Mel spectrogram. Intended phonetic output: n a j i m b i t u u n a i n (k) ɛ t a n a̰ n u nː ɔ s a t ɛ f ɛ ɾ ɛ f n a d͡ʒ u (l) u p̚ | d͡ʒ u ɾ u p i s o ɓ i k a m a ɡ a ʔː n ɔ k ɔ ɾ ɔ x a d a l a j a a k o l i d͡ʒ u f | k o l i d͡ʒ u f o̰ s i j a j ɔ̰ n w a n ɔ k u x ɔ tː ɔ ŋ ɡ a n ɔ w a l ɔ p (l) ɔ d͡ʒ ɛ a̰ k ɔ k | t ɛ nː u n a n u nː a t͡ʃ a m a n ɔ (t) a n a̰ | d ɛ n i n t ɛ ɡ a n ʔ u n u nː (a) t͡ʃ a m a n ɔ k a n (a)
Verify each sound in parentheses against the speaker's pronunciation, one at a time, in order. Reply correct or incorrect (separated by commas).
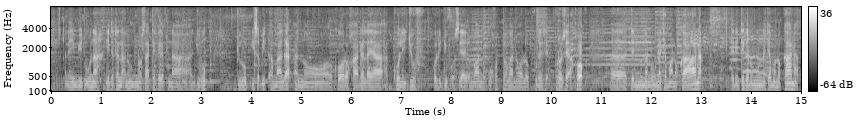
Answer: incorrect, incorrect, incorrect, incorrect, correct, correct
